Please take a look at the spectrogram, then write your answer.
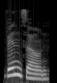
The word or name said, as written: vinsone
